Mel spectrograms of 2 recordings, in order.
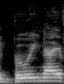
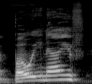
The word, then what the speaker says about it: Bowie knife: game and people wondering why I call it a buoy knife and not a Bowie knife and usually people cite the reference of David Bowie which kind of makes sense because it is spelled the same way but this knife is named after Jim buoy who fought at the Alamo that would be the correct way to say it however if you want to say Bowie knife then that's perfectly fine too it's just that there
